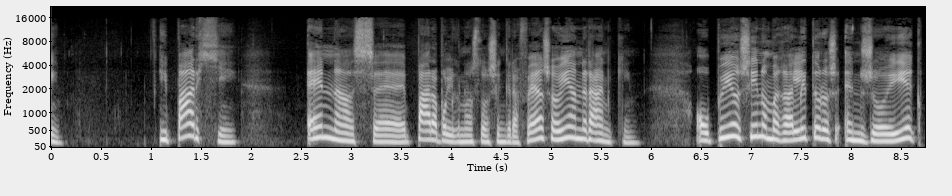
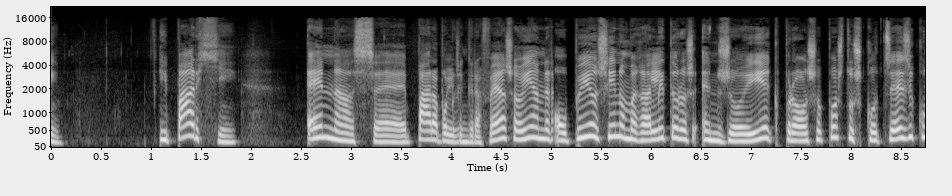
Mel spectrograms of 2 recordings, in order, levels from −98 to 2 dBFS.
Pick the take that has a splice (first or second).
second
